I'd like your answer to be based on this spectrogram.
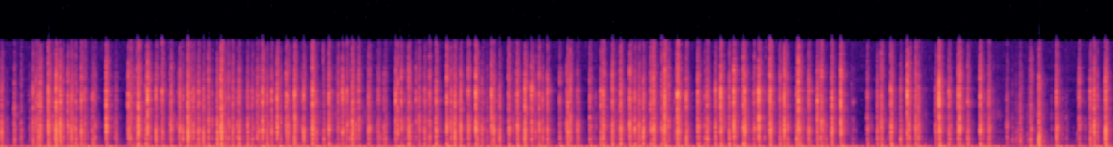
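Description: Fast typing with long nails and fingertips on a full-size plastic backlit computer keyboard makes a dense, continuous stream of short, crisp clicks and taps. The clicks run at a fairly even level for the whole clip over a steady low hum.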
